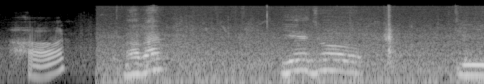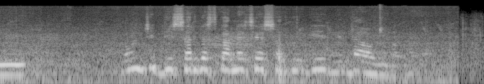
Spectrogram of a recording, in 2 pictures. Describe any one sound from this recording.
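A middle-aged man speaks outdoors.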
